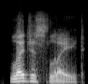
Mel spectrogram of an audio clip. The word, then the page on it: legislate: American English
